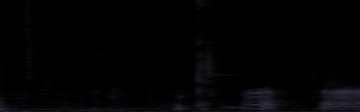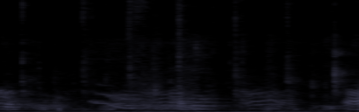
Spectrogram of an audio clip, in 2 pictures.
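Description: Great Dane puppies whimper and yelp in a series of short, rising and falling cries indoors.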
